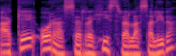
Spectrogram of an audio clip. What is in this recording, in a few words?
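when is the check out time, spanish, male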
